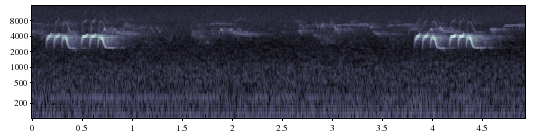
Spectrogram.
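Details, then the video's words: Oak titmouse singing in Old Torrance, Los Angeles County, California, on January 21, 2020: two bursts of quick repeated paired whistled notes, about four seconds apart, over faint distant bird chirps and low steady hum. "Oak Titmouse Song"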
